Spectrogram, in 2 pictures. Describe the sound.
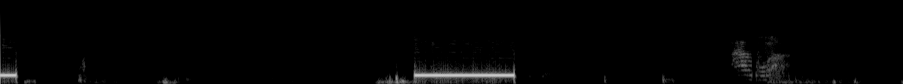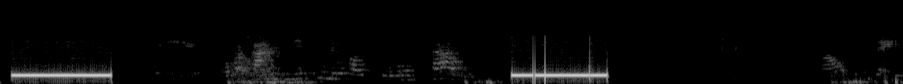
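A telephone rings out on a call, heard as three steady single-pitch ringback tones about five seconds apart, with people talking quietly in the gaps between them.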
